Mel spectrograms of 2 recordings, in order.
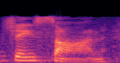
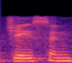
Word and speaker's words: JSON: Some people call it JSON and some call it JSON. I did a little bit of investigation and discovered that the original developer of JSON calls it JSON, so I'll do that too.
